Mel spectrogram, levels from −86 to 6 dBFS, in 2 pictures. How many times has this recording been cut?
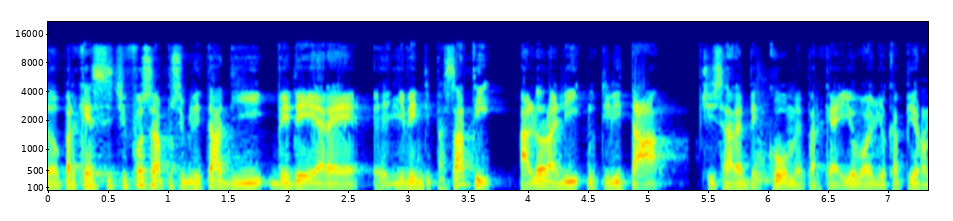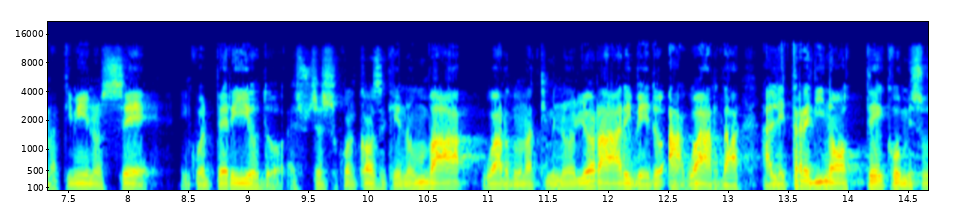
zero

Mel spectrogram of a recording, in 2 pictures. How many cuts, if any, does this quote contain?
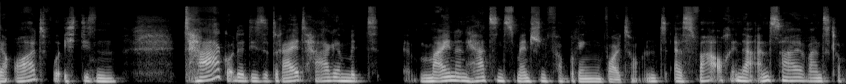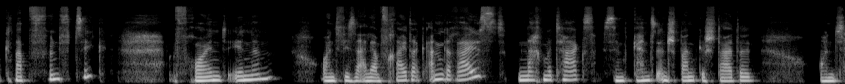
one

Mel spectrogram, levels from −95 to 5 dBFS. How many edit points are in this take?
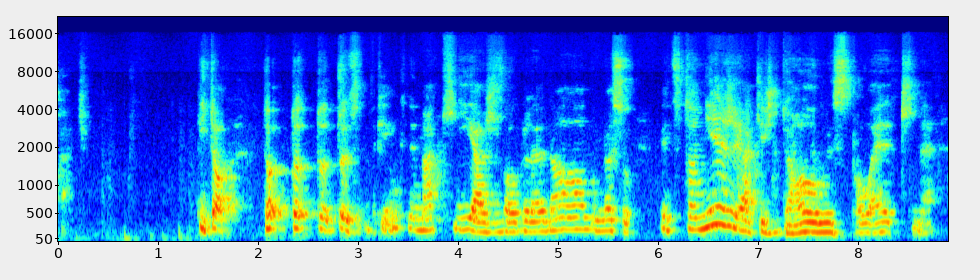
two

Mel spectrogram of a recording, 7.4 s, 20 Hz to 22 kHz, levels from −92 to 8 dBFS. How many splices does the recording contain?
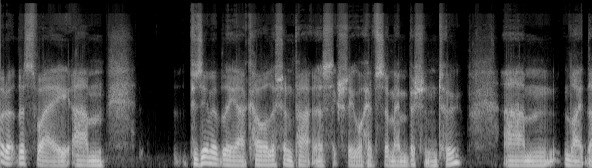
one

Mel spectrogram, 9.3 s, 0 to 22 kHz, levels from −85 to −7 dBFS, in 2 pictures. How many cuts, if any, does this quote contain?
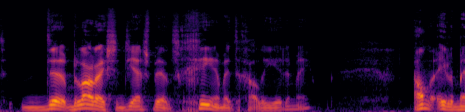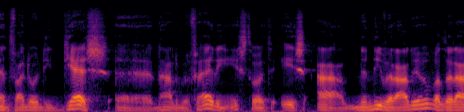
one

